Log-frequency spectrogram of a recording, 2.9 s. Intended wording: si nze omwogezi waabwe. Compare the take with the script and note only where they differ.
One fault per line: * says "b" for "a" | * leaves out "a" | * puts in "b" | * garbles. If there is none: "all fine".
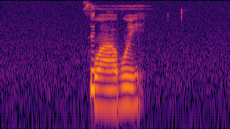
* leaves out "nze omwogezi"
